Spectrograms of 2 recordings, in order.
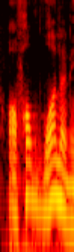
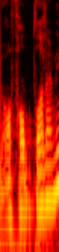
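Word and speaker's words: وَفَضَّلَنِي: আফানি মিম্মা বতালাকা বিহি ওয়াফাদ্দালানি, ওয়াফাদ্দালানি এটা ডাবল উচ্চারণ হবে, আলা কাসীরিম মিম্মান খালাকা তাফদীলা।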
